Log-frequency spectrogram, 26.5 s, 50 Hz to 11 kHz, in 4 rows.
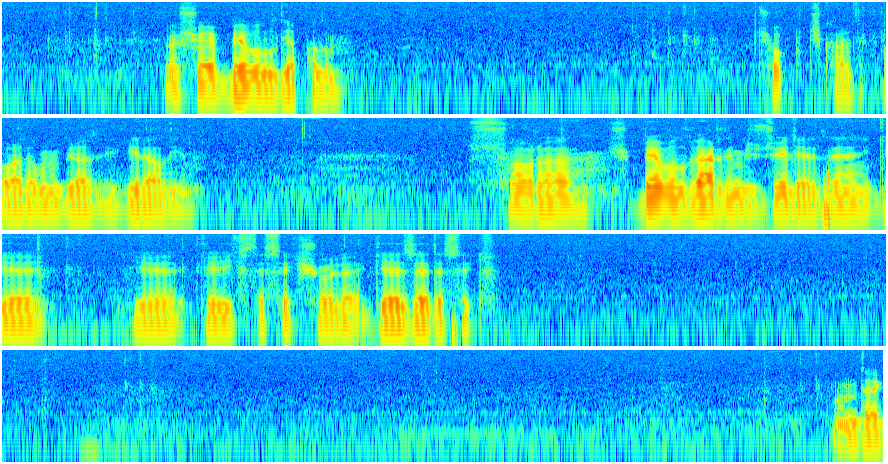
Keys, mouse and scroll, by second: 0.4 ctrl+b, 5.0 g, 5.7 x, 6.4 g, 8.4 scroll up 1, 8.7-10.4 middle drag, 10.4 click, 11.4 shift+click, 11.9 shift+click, 12.5 shift+click, 12.6 shift+middle click, 13.2 shift+click, 13.6 g, 14.6 g, 17.4 g, 17.7 scroll down 4, 18.3-18.7 scroll up 2, 18.7 middle click, 19.0 Tab, 19.5 click, 19.7 middle click, 20.0 Tab, 20.8 g, 23.3-24.9 middle drag, 24.9 scroll up 1, 25.5 Tab.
